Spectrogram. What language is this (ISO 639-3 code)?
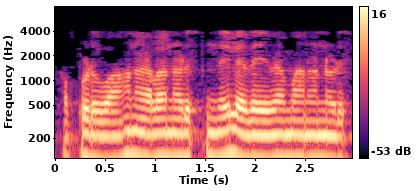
tel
